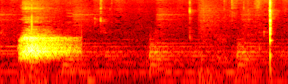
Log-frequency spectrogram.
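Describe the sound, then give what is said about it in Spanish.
A small dog lets out one loud, high-pitched bark, followed by a couple of fainter, muffled yaps and a brief sharp click near the end. “¿De quién es el perrito?”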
